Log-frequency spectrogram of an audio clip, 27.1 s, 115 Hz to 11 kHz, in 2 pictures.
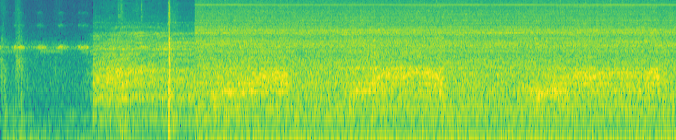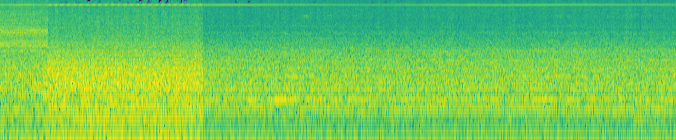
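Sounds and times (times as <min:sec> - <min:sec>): belt grinder grinding: 0:01.9 - 0:14.6.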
